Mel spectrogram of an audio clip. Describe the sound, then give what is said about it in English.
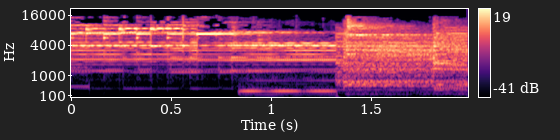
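Bell-like metallic tones from a contemporary percussion composition: sustained ringing pitches, joined by a lower struck tone partway through and then a bright shimmering strike that leaves layered resonance. “this is the sound of the earth. I've always been attracted to bell-like sounds. The title, Resounding Earth”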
